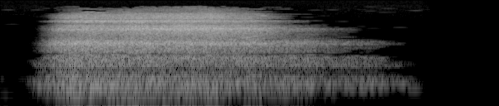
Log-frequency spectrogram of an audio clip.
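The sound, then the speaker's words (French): A single slow, deep breath in at the close of a guided relaxation and meditation session. It is a soft, airy inhale lasting about two seconds, faint and alone, swelling quickly and then tapering off. “Prenez une dernière profonde inspiration”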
